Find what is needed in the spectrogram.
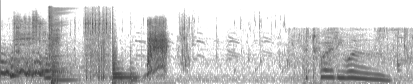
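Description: Short cartoon sound effects with a few quick high chirps, then a falling pitched 'woo'-like voice glide in the second half.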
